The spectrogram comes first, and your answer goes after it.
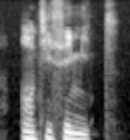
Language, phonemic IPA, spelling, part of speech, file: French, /ɑ̃.ti.se.mit/, antisémite, adjective, Fr-antisémite.ogg
- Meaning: anti-Semitic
